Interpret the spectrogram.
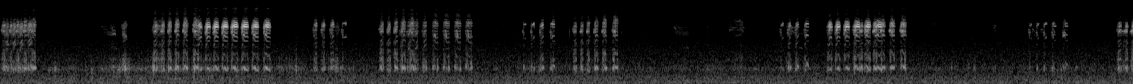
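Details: Great tit at a nest box in a school garden, 7 June 2015; scattered harsh pulsed bursts, a few loud and most softer, spaced by pauses of up to a second.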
